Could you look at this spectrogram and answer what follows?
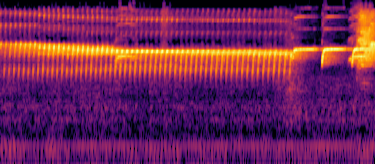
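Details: {'text': 'Canary in an excited state pours out a steady high pulsing trill for nearly three seconds, followed by a few sharp rising whistled notes.'}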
